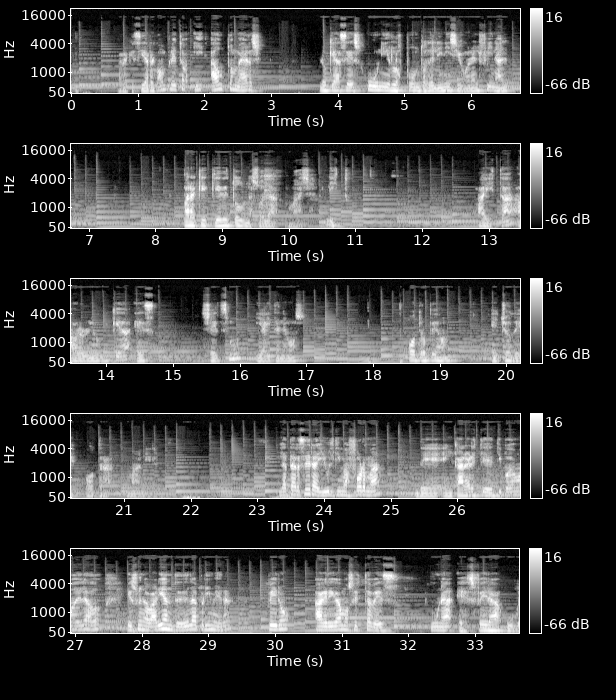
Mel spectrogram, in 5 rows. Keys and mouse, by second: 3.1 middle click, 10.1 middle click, 11.6 Tab, 12.1-13.5 middle drag, 16.0-16.8 middle drag, 17.0-17.3 middle drag, 17.9 g, 19.6-20.4 middle drag, 20.8 middle click, 28.9 shift+a.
